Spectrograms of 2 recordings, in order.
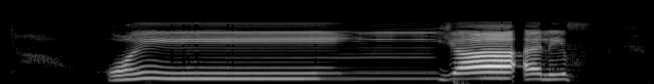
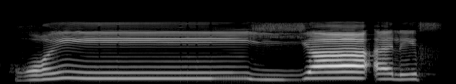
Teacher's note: कैसे, गई, ईज की साउंड आ रहा है, यानी नून या के अंदर क्या हो रहा है, मर्ज हो रहा है। ये ना सिर्फ मर्ज हो रहा है बल्कि प्रोलॉन्ग भी करना है, एक अलिफ के बराबर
